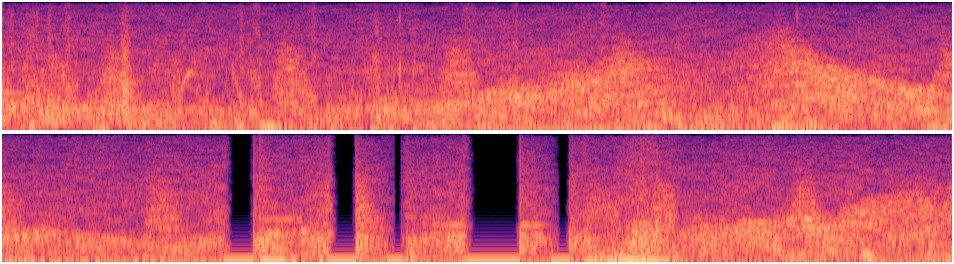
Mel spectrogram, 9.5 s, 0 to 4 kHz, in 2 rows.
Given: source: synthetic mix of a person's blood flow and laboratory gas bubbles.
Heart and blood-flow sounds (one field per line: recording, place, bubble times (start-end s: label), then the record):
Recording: Doppler ultrasound of blood flow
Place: subclavian vein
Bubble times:
0.00-0.42 s: bubbles
0.59-1.07 s: bubbles
1.14-1.37 s: bubbles
1.47-2.15 s: bubbles
2.29-2.37 s: bubbles
2.51-2.63 s: bubbles
2.96-3.05 s: bubbles
3.27-3.76 s: bubbles
3.96-4.00 s: bubbles
7.87-8.17 s: bubbles
8.57-8.68 s: bubbles
8.71-8.85 s: bubbles
From the record:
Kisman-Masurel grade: 221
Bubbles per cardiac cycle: several, 3 to 8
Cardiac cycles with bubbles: 10 to 50%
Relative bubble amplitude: barely perceptible (0.100 to 0.250)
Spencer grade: 2 (many but less than half of the cardiac periods contain bubble signals, singularly or in groups)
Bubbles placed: anywhere in the cardiac cycle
